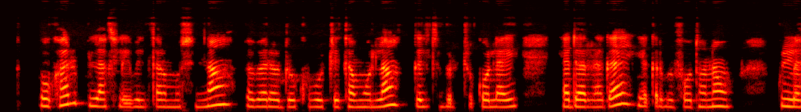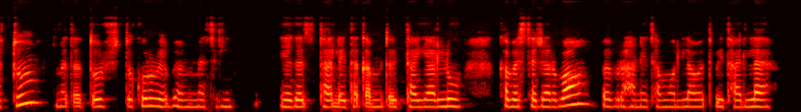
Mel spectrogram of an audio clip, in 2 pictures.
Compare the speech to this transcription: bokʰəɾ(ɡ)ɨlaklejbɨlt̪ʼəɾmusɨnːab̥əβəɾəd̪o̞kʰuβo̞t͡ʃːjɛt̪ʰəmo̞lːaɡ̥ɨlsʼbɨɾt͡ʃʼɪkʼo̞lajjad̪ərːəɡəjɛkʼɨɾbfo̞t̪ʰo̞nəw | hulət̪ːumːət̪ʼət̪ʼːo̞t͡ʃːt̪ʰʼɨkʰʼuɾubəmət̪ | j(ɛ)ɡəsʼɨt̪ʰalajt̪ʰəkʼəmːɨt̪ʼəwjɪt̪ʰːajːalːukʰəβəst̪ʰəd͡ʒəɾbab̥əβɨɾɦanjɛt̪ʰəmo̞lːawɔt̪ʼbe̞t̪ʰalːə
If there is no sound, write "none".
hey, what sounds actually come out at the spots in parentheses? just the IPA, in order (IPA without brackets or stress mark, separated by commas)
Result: b, ɛ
